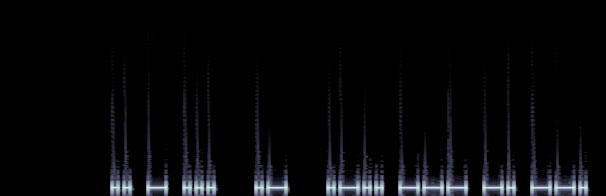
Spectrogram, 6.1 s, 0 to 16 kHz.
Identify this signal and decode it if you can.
Morse code, heard as a keyed tone, about 20 wpm, 700 Hz. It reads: ITS A LONG
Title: Sentences from Top 1000 Words - Review Part 1 - 20wpm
